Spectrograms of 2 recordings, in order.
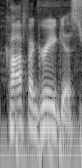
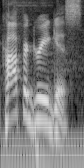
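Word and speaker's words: Cofagrigus: Kafa Kafagriggas, right? Copaggus, I think it's pronounced.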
